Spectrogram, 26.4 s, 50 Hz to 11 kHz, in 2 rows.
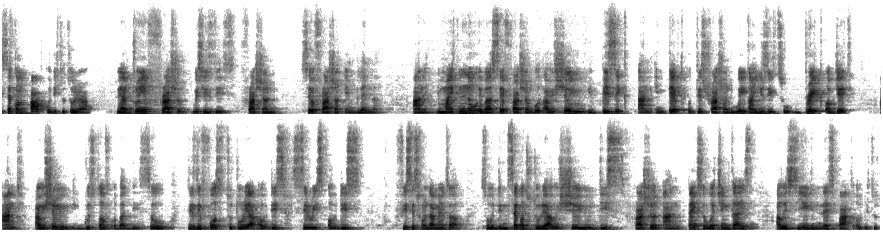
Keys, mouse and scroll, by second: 17.5-26.0 shift+middle drag.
